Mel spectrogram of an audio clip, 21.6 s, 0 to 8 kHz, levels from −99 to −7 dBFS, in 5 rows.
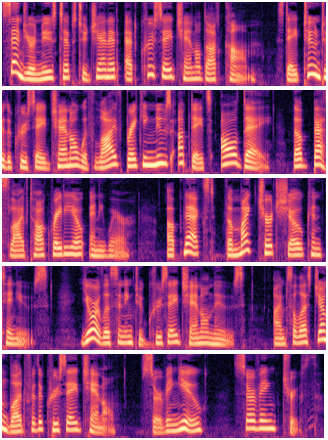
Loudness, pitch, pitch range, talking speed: -16 LUFS, 190 Hz, 165-225 Hz, 140 wpm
